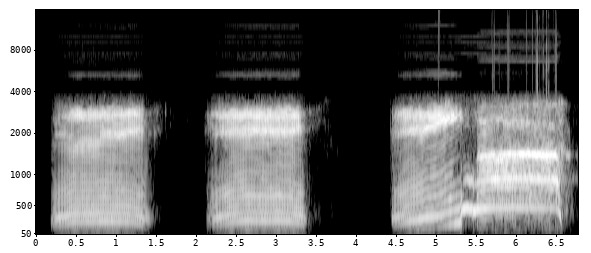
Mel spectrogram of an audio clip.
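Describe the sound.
A person imitates a cow at a pasture in Ilomantsi that comes to check out someone who has stopped there, giving three long, loud moos with short pauses between; the last one rises and shifts pitch partway through.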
